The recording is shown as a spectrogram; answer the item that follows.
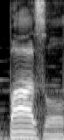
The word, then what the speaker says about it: Basel: Basel, that's how it's pronounced.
